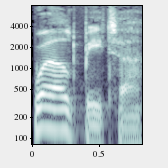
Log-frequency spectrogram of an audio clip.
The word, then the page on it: world-beater: British English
